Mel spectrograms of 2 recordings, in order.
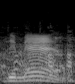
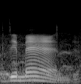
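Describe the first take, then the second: The two takes are said the same way.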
